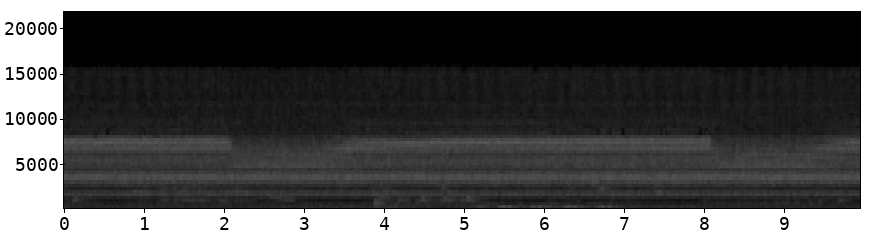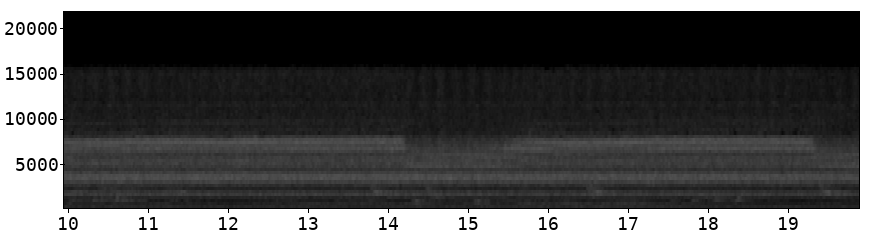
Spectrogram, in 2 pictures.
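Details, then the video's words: Cicadas in summer: a dense, unbroken high-pitched drone, with one shrill band that drops out and returns every few seconds above a steady buzzy layer beneath; faint low chirps flicker in the background. "Cicadas: the sound of summer"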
